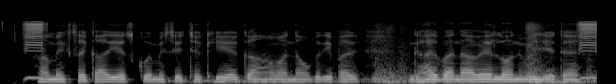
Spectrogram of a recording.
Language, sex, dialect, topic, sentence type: Magahi, male, Central/Standard, banking, question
